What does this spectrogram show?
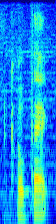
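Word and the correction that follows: khopesh: Kopesh, I believe. – Kopesh. Thank you.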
